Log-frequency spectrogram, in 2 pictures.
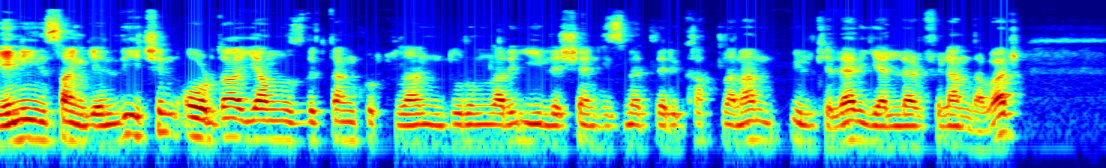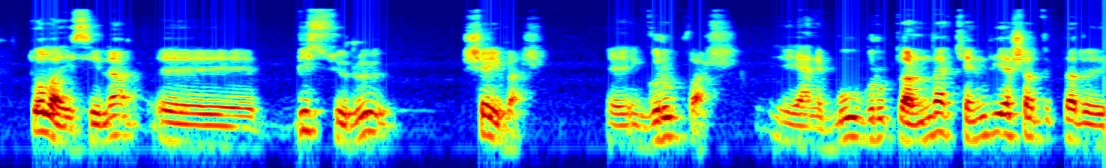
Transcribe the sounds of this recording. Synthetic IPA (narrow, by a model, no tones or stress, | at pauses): je̞niːnsanɟælʲd̪iːt͡ʃʰino̞ɾd̪ajalˠnɯzlˠɯk̚t̪ʰankʰuɾt̪ʰulˠand̪uɾumlˠaɾɯijilʲeʃænɦizmɛt̪lʲe̞ɾikʰat̪lˠananylʲcʰe̞lʲæɾjæɾlʲæɾfilʲand̪avaɾ̥ | d̪̥o̞lˠajɯsɯjlˠaɯː | bisyɾy | ʃejva̰ɾ̥ː | ɡuɾupva̰ɾ̥ | jaːnibuɡuɾuplˠaɾɯnd̪acʰɛnd̪ijaʃad̪ɯklˠaɾɯ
